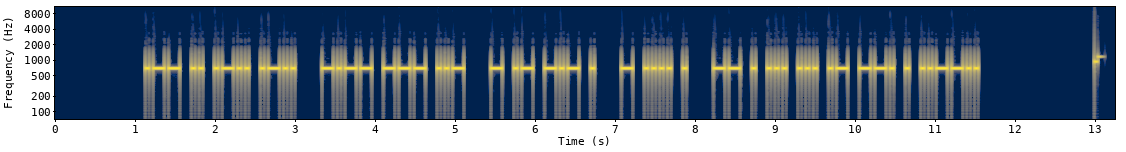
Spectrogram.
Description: Morse code, heard as a keyed tone, about 25 wpm, 700 Hz. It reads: WILL YOU TAKE THE MESSAGE?
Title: Sentences from Top 1100 Words 25wpm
